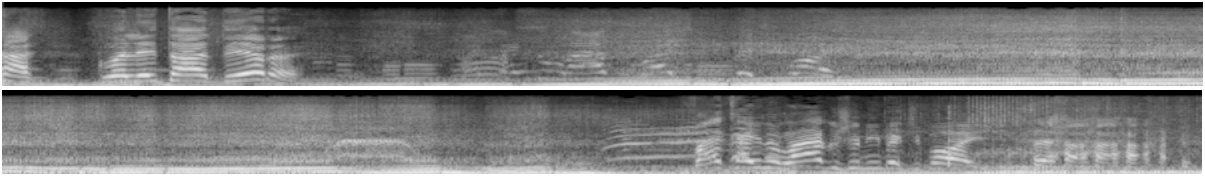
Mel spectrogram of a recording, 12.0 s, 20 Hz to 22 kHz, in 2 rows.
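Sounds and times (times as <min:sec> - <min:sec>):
car engine revving hard: 0:01.8 - 0:09.0, 0:10.8 - 0:11.8.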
